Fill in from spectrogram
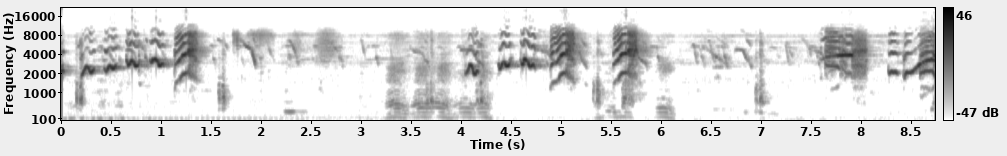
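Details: Oriental magpie-robin song serving as a prompt for a bird that will not sing: bright rising whistled notes and sharp descending trills alternating with grating harsh bursts, plus some lower rough chattering notes midway.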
